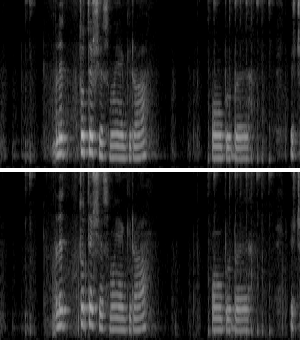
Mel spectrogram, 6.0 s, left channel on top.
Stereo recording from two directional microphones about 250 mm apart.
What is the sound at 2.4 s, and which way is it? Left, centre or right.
Speech, centre.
